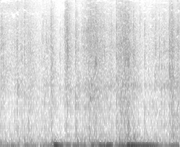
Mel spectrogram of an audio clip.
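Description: A paper bag with a packaging sticker being opened: a steady run of dry, papery crinkling and rustling with a few slightly louder crackles, no voices, lasting under two seconds.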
